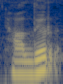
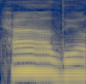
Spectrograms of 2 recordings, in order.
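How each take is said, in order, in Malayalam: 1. വാക്ക് വ്യഞ്ജനത്തിൽ അവസാനിക്കുന്നു, അവസാന സ്വരമില്ല. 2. വാക്ക് ദീർഘിപ്പിച്ച അവസാന സ്വരത്തിൽ അവസാനിക്കുന്നു. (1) "ഹാദിർ അല്ല" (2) "നിർത്തുമ്പോൾ അലിഫ് ഉള്ളതുകൊണ്ട് നീ ദീർഘത്തോട് നിർത്തുക"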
